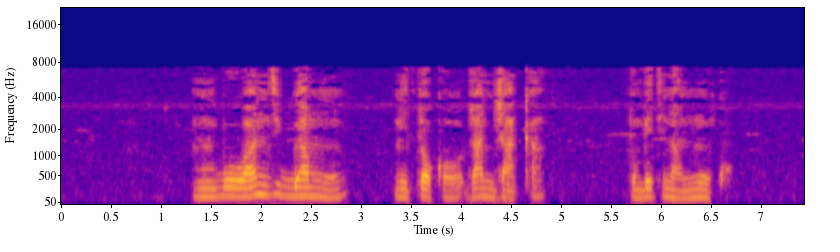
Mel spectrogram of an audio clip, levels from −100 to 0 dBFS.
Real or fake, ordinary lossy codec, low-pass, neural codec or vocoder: real; AAC, 32 kbps; 7.2 kHz; none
